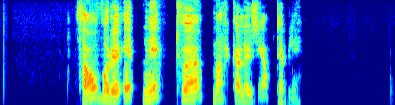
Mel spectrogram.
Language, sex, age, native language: Icelandic, male, 60-69, Icelandic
